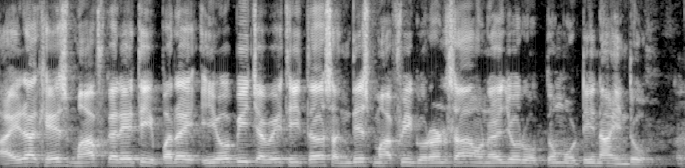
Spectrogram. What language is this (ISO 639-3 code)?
snd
